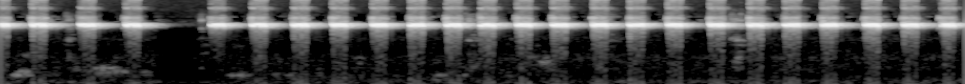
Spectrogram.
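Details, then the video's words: High-pitched cricket chirps repeating quickly, about three and a half per second, after a brief silence near the start; a quiet, clean recording with no other sounds. "BEAUTIFUL SOUND OF CRICKETS"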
